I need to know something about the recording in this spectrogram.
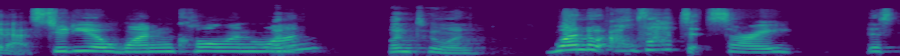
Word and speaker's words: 1:1: 121.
